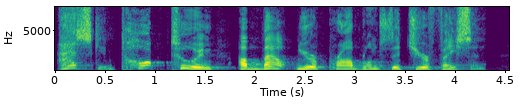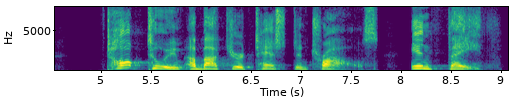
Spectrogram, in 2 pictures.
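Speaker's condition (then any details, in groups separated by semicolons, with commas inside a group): No condition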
